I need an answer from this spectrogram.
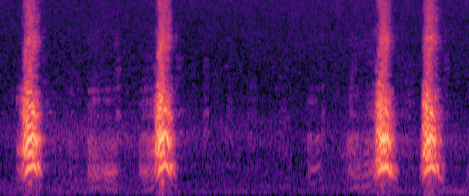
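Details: Border Collie. A Border Collie gives four loud, abrupt barks, the first two spaced apart and the last two in quick succession. Softer muffled sounds fill the gaps between barks.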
